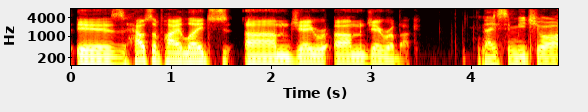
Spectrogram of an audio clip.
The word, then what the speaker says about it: Roebuck: Did I pronounce that right, Roebuck? Yeah, you got it right, Roebuck.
